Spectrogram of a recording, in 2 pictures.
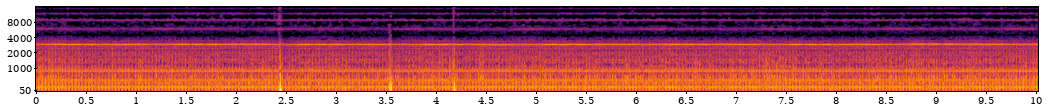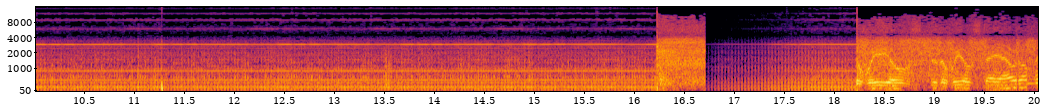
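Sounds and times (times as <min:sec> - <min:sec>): propeller plane engine droning: 0:00.0 - 0:20.0.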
